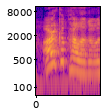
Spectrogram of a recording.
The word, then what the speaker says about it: archipelago: Archipelago seems like a hard word to say, but really it isn't. It has 5 syllables, one for each of the fingers on your left hand. Say it slowly, emphasizing the first and third syllables.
